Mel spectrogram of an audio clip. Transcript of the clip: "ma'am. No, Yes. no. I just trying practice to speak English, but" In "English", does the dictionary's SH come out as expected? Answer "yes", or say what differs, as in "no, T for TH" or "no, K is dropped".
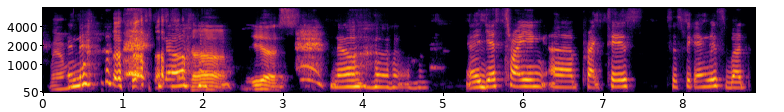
no, S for SH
